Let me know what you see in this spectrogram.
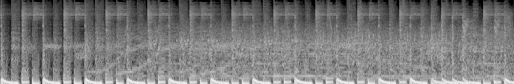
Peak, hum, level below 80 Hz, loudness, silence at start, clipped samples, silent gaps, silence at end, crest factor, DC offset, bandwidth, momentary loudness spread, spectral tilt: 0 dBFS; none; -10 dBFS; -8 LUFS; 0 s; 1%; none; 0 s; 8 dB; 3%; over 20 kHz; 2 LU; -5 dB/octave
